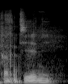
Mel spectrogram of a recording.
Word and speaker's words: Cantini: Ich weiß nie, wie ich seinen Nachnamen aussprechen muss. – Cantini. – Cantini drin. So wie Fieri. – Ah ja, stimmt, wie Fieri. Cantini.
